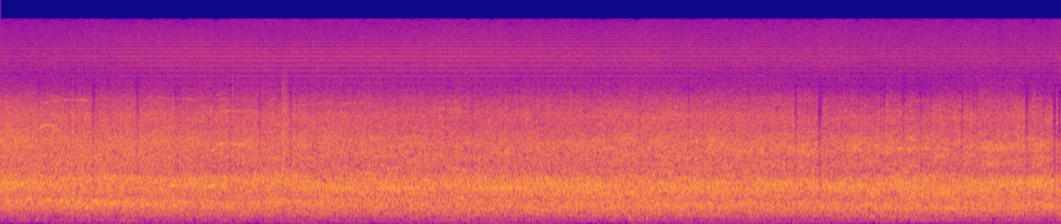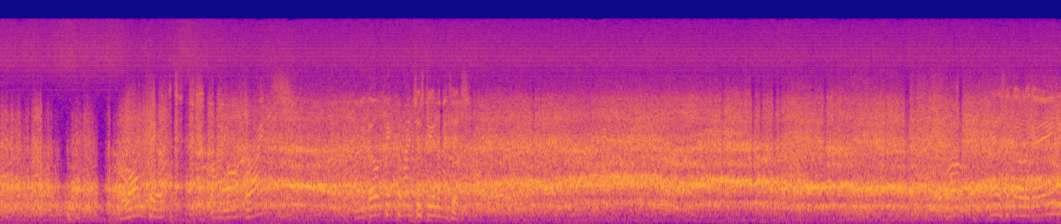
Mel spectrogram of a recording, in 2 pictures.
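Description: Large football stadium crowd singing and chanting, a steady mass of voices. The sound briefly dips a little past halfway.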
